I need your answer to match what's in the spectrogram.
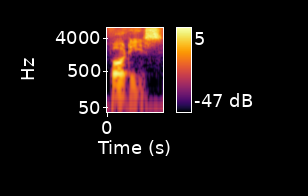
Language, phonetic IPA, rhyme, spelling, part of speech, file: German, [ˈbɔdis], -ɔdis, Bodys, noun, De-Bodys.ogg
- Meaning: 1. genitive singular of Body 2. plural of Body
